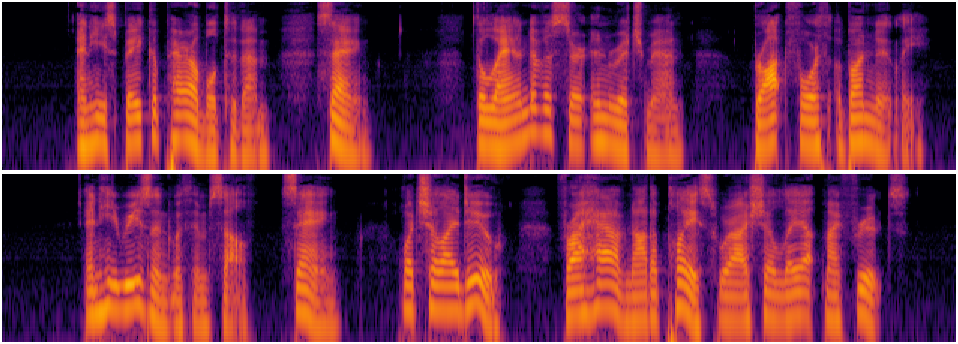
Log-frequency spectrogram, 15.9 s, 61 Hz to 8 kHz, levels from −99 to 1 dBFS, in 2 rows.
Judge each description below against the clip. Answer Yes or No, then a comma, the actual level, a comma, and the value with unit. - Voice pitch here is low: Yes, low, 125 Hz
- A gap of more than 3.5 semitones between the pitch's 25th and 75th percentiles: Yes, average, 5.0 semitones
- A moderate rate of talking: Yes, average, 165 wpm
